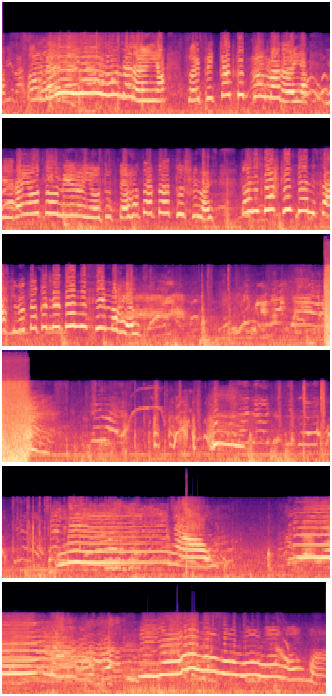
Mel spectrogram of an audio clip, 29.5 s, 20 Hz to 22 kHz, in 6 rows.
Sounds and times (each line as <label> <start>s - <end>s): external sounds 8.2s - 20.0s
students started playing 12.0s - 15.7s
